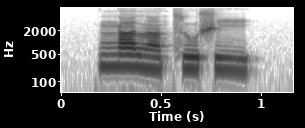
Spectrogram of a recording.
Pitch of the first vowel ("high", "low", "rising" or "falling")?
high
